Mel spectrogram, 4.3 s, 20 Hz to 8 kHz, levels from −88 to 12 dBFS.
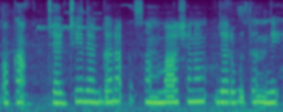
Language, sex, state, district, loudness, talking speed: Telugu, female, Andhra Pradesh, Sri Satya Sai, -16 LUFS, 70 wpm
